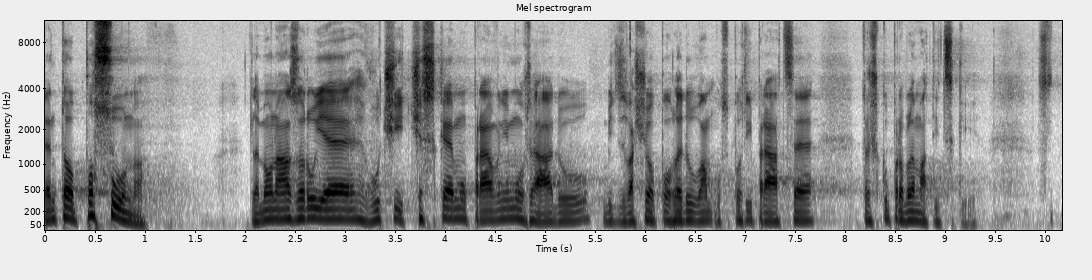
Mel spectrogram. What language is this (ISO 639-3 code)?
ces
